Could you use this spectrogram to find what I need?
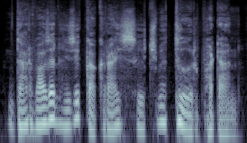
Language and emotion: Kashmiri, fearful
